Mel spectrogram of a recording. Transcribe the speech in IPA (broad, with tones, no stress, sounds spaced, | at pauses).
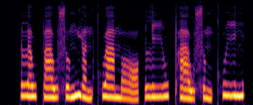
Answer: l ɐ˧ w p aː˨ w s ʊ˨˥ ŋ j ɐ˨˩ n kʷʰ aː˧ m ɔː˨˩ | l iː˨˧ w pʰ aː˨˩ w s ʊ˨˩ ŋ kʷʰ iː˥ n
